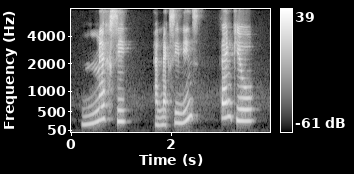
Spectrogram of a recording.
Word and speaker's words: merci: And yes, if any of you, somebody is pronouncing like merci, that is also fine, because we are using Indianized accent this way. But yes, if you want to pronounce just like French people, then use throat sound. That is merci.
